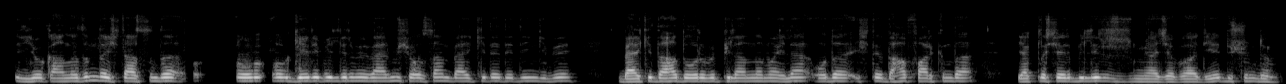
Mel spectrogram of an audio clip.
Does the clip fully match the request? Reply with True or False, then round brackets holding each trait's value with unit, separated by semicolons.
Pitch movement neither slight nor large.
False (1.9 semitones)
